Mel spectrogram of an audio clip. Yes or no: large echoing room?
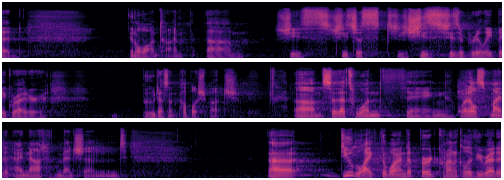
yes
